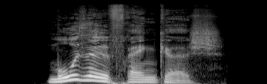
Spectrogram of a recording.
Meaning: Moselle Franconian
- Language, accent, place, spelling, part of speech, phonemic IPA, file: German, Germany, Berlin, moselfränkisch, adjective, /ˈmoːzəlˌfʁɛŋkɪʃ/, De-moselfränkisch.ogg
